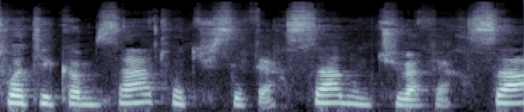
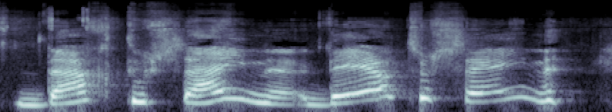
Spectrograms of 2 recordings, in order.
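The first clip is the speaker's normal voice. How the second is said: slow French accent with French vowels; 5 semitones higher, 3 dB louder than usual. A French speaker reads out an English phrase that was written for them: English with a French accent. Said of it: "vous allez excuser mon accent anglais euh, pitoyable".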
